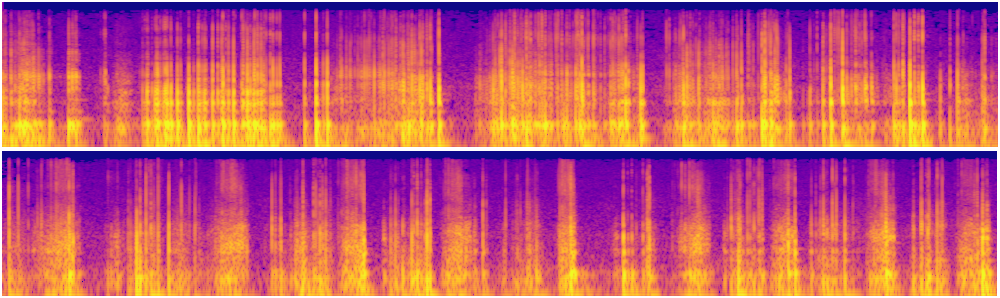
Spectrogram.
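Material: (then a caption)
Foam. Two metal pins scratch across the top and sides of a black foam microphone windscreen, making dense, muffled, rapid scratching in uneven bursts with brief pauses. The sound is soft and low-mid heavy, with little brightness.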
